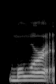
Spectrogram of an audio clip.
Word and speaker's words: Moore: Again, my name is spelled Meredith Moore, Moore.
